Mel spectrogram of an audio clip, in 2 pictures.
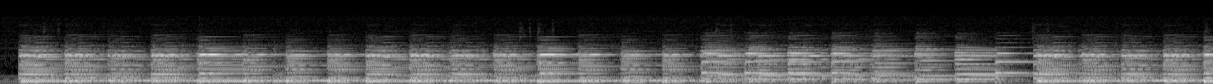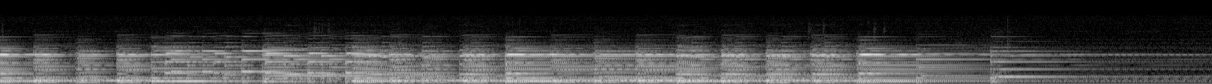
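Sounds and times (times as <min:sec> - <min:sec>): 
bittersweet blues music: 0:00.0 - 0:24.2.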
